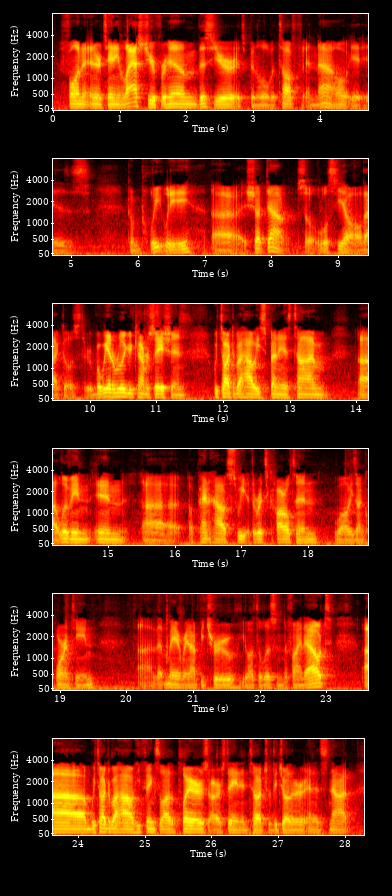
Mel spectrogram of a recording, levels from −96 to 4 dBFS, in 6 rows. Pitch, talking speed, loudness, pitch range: 95 Hz, 210 wpm, -23 LUFS, 85-100 Hz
